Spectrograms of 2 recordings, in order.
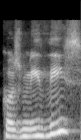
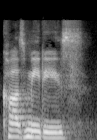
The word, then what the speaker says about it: Kosmidis: My name is Kosmidis, if you want it the Greek way, or Kosmides in English.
